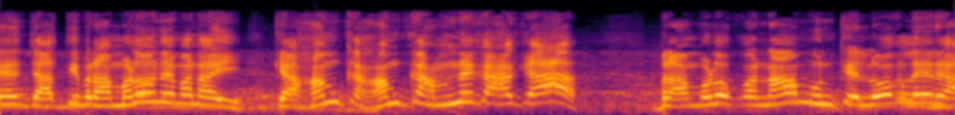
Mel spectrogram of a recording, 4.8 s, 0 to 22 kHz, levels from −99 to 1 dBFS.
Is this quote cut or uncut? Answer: uncut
